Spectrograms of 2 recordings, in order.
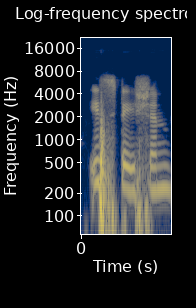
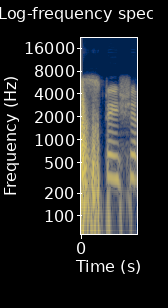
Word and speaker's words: स्टेशन: तो इस स्टेशन नहीं होता है, करेक्ट प्रोनाउंसिएशन क्या होता है, स्टेशन होता है।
